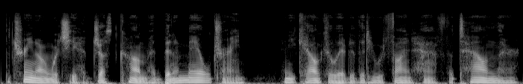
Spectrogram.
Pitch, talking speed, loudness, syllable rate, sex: 85 Hz, 275 wpm, -21 LUFS, 5.9 syllables/s, male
